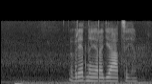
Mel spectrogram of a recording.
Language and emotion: Russian, neutral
